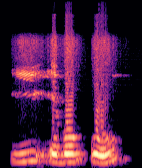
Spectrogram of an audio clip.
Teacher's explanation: ই এবং উ, এটা যেহেতু জিভটা উপরের দিকে যাচ্ছে এজন্য আমরা এটাকে বলতে পারি উচ্চ স্বরধ্বনি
